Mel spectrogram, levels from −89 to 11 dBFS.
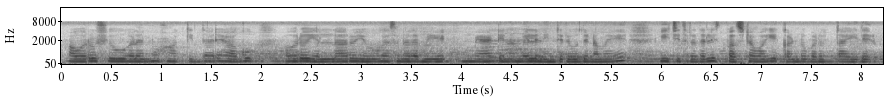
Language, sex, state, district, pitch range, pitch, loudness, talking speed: Kannada, female, Karnataka, Bijapur, 190-200 Hz, 195 Hz, -19 LUFS, 130 wpm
